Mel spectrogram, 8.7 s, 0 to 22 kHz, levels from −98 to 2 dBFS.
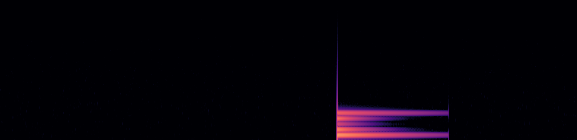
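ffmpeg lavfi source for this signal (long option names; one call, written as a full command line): ffmpeg -f lavfi -i "aevalsrc='0.1*pow(10,-3*t/2.52)*sin(2*PI*156*t)+0.0631*pow(10,-3*t/1.11)*sin(2*PI*312*t)+0.0112*pow(10,-3*t/0.98)*sin(2*PI*468*t)+0.0398*pow(10,-3*t/1.03)*sin(2*PI*624*t)+0.0251*pow(10,-3*t/3.07)*sin(2*PI*780*t)':duration=1.67:sample_rate=44100" out.wav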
